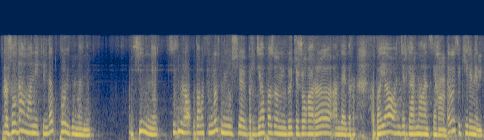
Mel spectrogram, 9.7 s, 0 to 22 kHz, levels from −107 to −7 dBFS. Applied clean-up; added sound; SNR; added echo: neural separator model SepFormer DNS4.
